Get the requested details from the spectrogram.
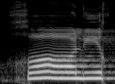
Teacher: Huruf yang disukunkannya huruf nun. Maka huruf qof-nya panjang boleh dua atau empat atau enam harakat. Asal konsisten dalam sekali baca. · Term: mad arid lukun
